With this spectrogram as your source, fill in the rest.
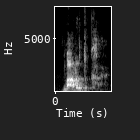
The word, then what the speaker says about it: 모르드개: 모르드게. 여러분 바벨론 역사 혹은 페르시아 역사에 모르드게라는 사람이 상당히 많이 나옵니다. 모르드게라는 이름은 흔한 이름 중에 하나입니다. 마르두카 뭐 이렇게도 발음이 됩니다.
